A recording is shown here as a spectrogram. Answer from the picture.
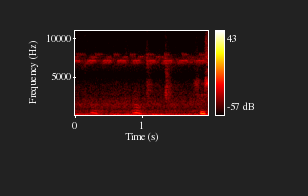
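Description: A steady high-pitched insect trill, with two faint short low falling notes, about a third of a second in and again about a second in.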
